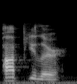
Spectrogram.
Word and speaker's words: popular: So the U is an EU sound. Pop-U. Popular.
